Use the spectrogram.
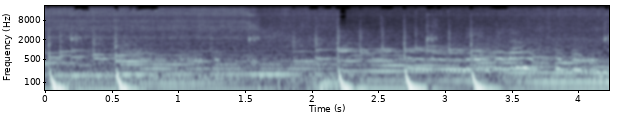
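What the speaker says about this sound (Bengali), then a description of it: "এদিকে উচ্ছে আলু ভাজাটা বসিয়ে দিয়েছি।" Bitter gourd and potato fry in a pan with a steady sizzle, broken by several sharp thuds and clicks from utensils and pan knocks close by.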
